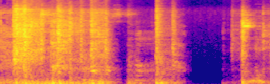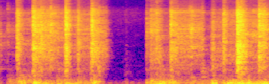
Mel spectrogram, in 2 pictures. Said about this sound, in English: It sounds like you're furiously typing. I am furiously typing. That sounds like some angry keystrokes. Oh, no, those are my normal ones.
